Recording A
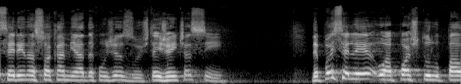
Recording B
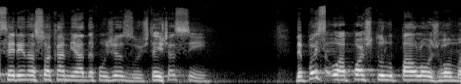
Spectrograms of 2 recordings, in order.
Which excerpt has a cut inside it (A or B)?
B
